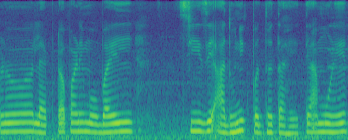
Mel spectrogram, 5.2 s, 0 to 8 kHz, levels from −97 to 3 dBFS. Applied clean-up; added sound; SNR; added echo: none; none; none; none.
